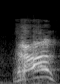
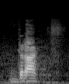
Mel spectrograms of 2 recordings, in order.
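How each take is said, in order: First: The word is said at a louder volume. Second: The word is said at a quieter volume.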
